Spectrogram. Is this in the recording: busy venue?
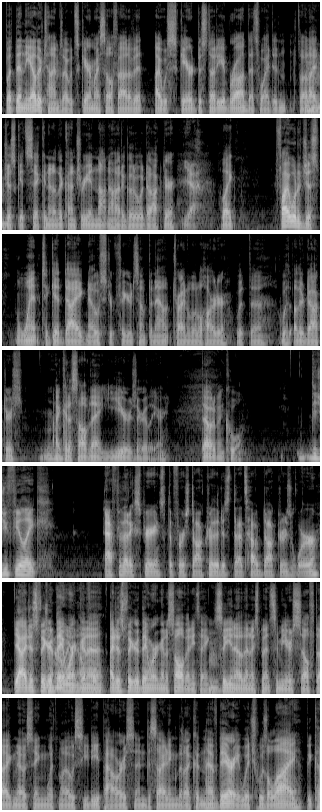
no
